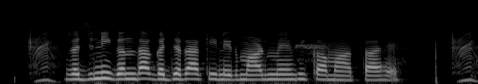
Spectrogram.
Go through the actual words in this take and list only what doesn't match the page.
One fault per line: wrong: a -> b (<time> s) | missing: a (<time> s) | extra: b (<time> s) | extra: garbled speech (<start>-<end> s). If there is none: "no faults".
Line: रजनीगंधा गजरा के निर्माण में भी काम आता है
no faults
